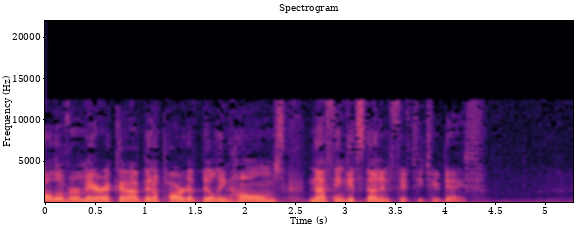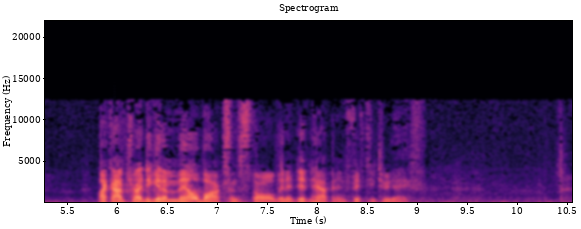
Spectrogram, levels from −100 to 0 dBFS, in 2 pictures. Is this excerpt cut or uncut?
uncut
